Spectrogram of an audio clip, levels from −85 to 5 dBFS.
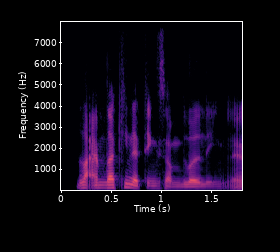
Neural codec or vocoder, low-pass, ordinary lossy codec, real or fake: codec, 16 kHz, 1 kbps, X-Codec, HuBERT features, trained on balanced general audio; none; none; fake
